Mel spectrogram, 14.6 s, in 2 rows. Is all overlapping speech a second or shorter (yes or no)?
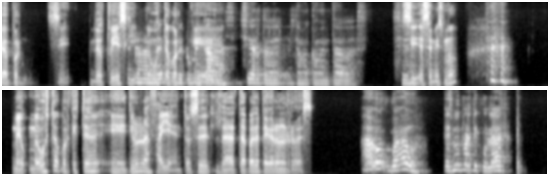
no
